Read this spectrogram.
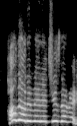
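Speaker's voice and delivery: high, loud announcer voice. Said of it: "And she was like".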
